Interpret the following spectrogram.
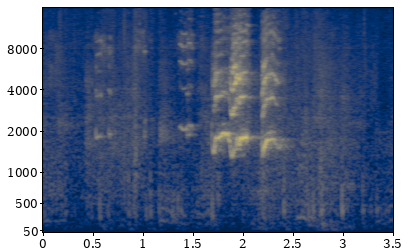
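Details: Blenheim Cavalier King Charles Spaniel puppies from a New Year's litter of five, settling into a larger pen. Soft rustling and faint squeaks lead to two or three quick, high, bright yips, then quiet shuffling.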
